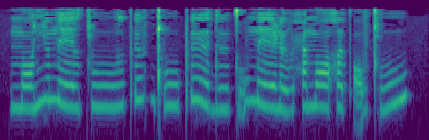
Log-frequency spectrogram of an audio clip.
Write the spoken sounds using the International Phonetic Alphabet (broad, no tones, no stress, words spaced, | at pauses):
n̪ɔ ɲʏmeːlcuːl pʼʏvǃʼuːpʼʏː dʉ t̪ṵvmeːɳɘvħə n̪ɔːχɘpʼɔ̰v cʰu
